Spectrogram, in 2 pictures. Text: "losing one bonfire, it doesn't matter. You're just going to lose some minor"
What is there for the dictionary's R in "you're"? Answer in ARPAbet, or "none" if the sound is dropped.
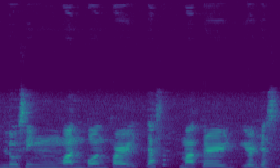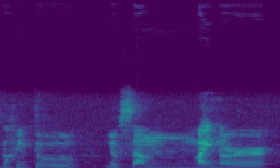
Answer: R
